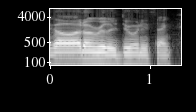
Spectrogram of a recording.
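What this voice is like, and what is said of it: Imitates another person's voice. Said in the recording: “that was me talking and doing an impersonation of Steve ... it was spot on. I thought I was talking there for a moment.”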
